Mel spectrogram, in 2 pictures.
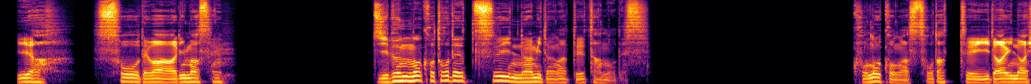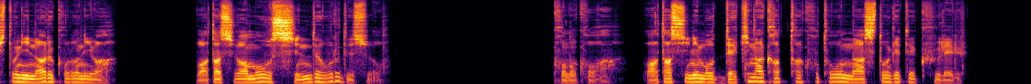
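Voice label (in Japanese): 独白40代, 盛岡弁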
